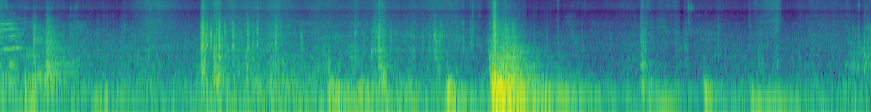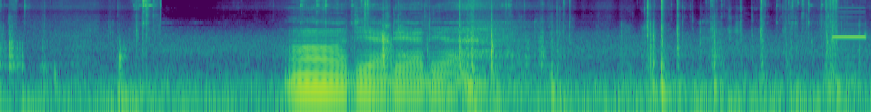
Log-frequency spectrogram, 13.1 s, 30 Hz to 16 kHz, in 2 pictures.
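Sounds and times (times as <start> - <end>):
handling knocks and thuds: 0.2 - 7.6
car door slamming: 3.6 - 4.6.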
